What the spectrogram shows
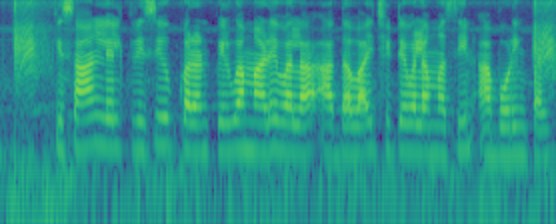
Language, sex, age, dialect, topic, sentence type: Magahi, male, 18-24, Western, agriculture, statement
